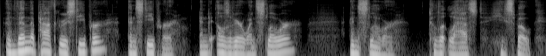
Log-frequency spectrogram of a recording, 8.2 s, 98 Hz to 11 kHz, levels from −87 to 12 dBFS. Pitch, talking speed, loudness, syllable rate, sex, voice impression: 115 Hz, 140 wpm, -20 LUFS, 4.0 syllables/s, male, masculine, very adult-like, slightly thick, cool, sincere, slightly elegant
